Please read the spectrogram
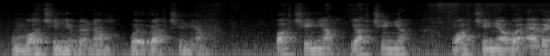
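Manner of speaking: ordinary talk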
